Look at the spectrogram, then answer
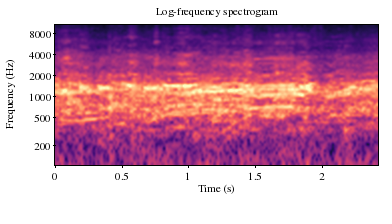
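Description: Chickens on a poultry farm cluck and chatter continuously in a dense, steady flock chorus close by, with no voices over it.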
